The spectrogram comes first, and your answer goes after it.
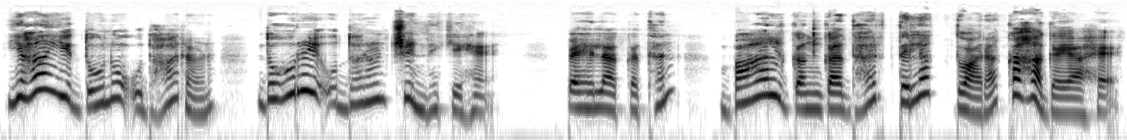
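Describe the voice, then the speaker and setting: A woman narrating an animated grammar lesson for children as a teacher, speaking expressively and stressing each example sentence. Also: mid-range voice, dry recording, clean studio sound.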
